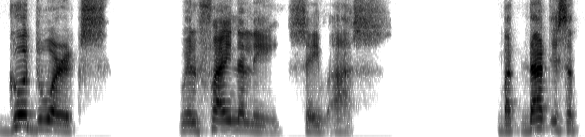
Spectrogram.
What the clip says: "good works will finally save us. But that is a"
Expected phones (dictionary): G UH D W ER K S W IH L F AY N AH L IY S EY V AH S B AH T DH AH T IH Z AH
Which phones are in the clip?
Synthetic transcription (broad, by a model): G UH D W ER K S W IH L F AY N AH L IY S EY V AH S B AH T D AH T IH S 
